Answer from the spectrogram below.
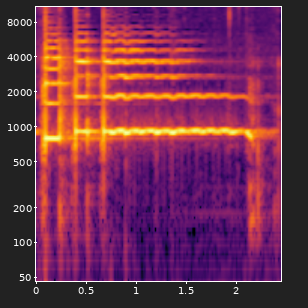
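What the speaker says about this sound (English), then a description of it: "I played the 20th fret unbent, and then I'm going to bend it and pluck twice" On an electric guitar, a high note at the 20th fret of the B string is bent and plucked twice, in a solo. Several quick picked attacks open into one long, singing sustained tone, loud and close.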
